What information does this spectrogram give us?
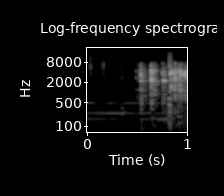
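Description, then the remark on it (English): After a brief near-silent moment, dice rolled for an arcana or survival check clatter across a hard tabletop in a quick run of sharp clicks and rattles that tumble for about half a second. “Roll me an arcana or survival.”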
